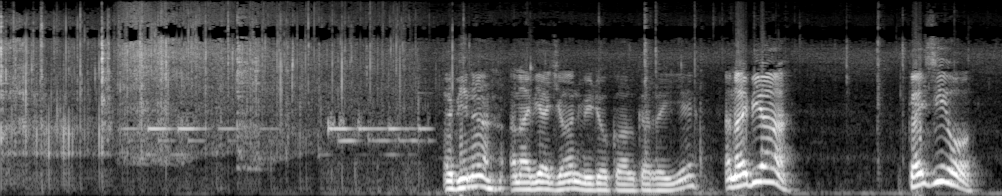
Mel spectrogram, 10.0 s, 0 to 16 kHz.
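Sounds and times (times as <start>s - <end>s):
egg sizzling in oil: 0.0s - 5.5s, 6.4s - 10.0s
phone ringing two-note tone: 1.3s - 4.4s.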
